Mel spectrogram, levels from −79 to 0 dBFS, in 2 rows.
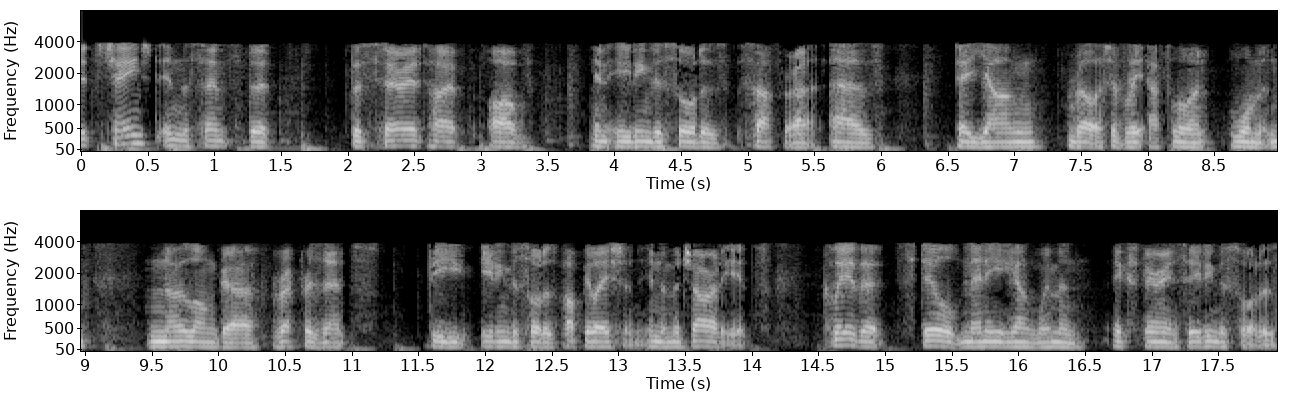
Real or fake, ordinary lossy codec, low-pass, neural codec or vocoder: real; AAC, 16 kbps; 7.2 kHz; none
